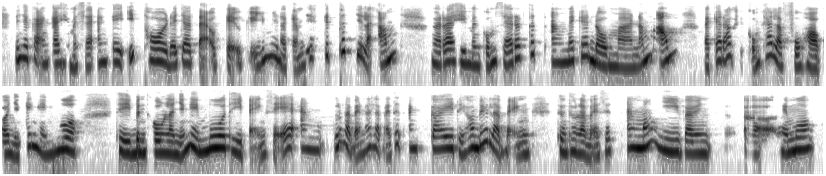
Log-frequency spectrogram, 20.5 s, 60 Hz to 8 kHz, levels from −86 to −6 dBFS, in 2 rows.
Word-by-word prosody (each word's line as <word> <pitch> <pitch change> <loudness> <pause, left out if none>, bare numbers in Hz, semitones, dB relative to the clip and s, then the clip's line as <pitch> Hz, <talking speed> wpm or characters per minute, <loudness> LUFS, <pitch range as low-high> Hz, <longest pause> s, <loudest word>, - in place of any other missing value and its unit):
Nếu 290 +3 +1
như 305 - +3
có 255 - +1
ăn 220 +1 -4
cay 220 0 +1
thì 225 - -8
mình 175 - -6
sẽ 185 - -7
ăn 235 +4 -4
cay 245 -2 -2
ít 340 - 0
thôi 255 -3 +3
để 200 0 +1
cho 230 -1 0
tạo, - - 0
kiểu - - -1
kiểu, - - -5
giống 305 +5 +1
như 335 - -1
là, 175 - -3
cảm 155 +1 -5
giác 235 - -3
kích 350 0 -4
thích 450 0 +3
với 355 - 0
lại - - -1
ấm. 245 +10 +3 0.5
Ngoài 215 -3 -2
ra 250 +2 +4
thì 230 -1 0
mình 195 -2 -3
cũng 200 +6 0
sẽ 220 -3 -2
rất 300 0 +1
thích 385 0 -2
ăn 235 0 -2
mấy 255 +1 +2
cái 335 +5 -2
đồ 220 -8 +4
mà 180 -2 -2
nóng 225 - +1
ấm 285 +6 +6 0.4
và 180 - -1
cái 265 +3 +2
đó 265 - +1
thì 435 - -27
cũng 225 - -5
khá 355 +7 -1
là - - +3
phù 185 - -1
hợp 175 -4 +3
vào 195 0 +2
những 170 -3 -3
cái 305 +1 -3
ngày 255 -11 +2
mưa. 230 +3 +3 0.5
Thì 210 -4 +3
bình 210 +1 +4
thường 210 0 +4
là 205 -1 +2
những 190 +6 +1
ngày 285 -4 +5
mưa 265 +5 +8
thì 215 -6 -1
bạn - - -6
sẽ 295 0 -1 0.2
ăn 255 -2 -4 0.2
lúc 285 +7 -1
mà 285 - +2
bạn 200 - -4
nói 275 - -3
là 280 - -3
bạn - - -9
thích 340 - -6
ăn 265 0 -2 0.2
cay, 265 +1 +2
thì 195 - -3
hông 275 +6 +5
biết 365 +8 +3
là 285 - +2
bạn 215 -4 -5 0.4
thường 220 -3 -1
thường 220 -1 -1
là 195 - +2
bạn 170 0 -4
sẽ 225 - -4 0.2
ăn 275 0 +5
món 295 0 +3
gì 225 -2 +2
vào, 205 -1 0 0.6
ờ, - - -4 0.3
ngày 205 - 0
mưa? 250 +4 +3
240 Hz, 270 wpm, -22 LUFS, 205-275 Hz, 0.6 s, mưa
